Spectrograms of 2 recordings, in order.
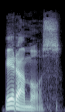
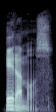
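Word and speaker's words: éramos: all of them so the word here is eramos with a syllable MOS at the end this ending is the same as the ending of the word SOS which we learned in the other scene in s so you emphasize air but end the word with MOS aamos also note that this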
